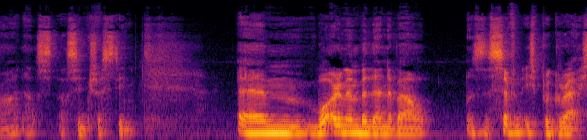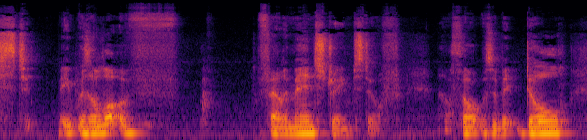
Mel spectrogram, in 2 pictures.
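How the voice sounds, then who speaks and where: This man's voice is fairly high in pitch and somewhat breathy. He keeps to a moderate pace. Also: big swings in loudness. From northern England, Bradford. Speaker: interviewee recalling punk youth. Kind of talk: casual interview, reminiscing. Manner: hesitant, many fillers.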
